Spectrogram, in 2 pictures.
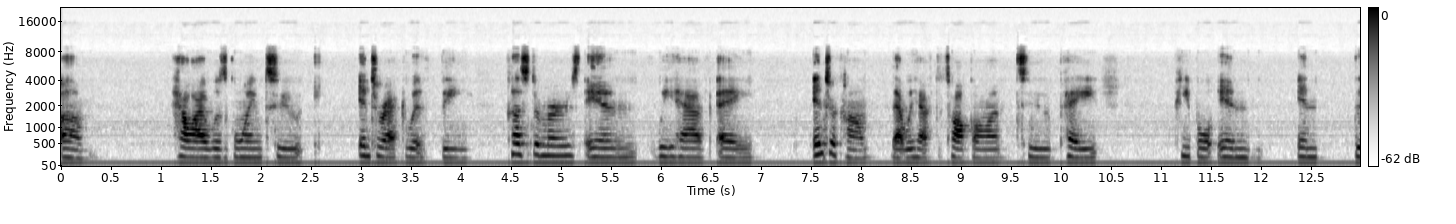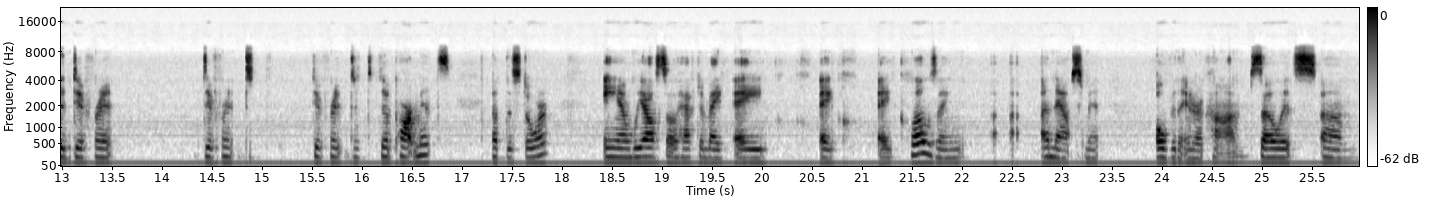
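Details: Adult woman who stutters a bit in daily conversations and interviews; stuttering.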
